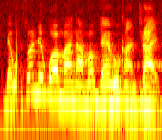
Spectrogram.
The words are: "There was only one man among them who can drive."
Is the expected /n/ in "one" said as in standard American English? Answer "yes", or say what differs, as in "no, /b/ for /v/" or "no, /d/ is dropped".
no, /l/ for /n/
